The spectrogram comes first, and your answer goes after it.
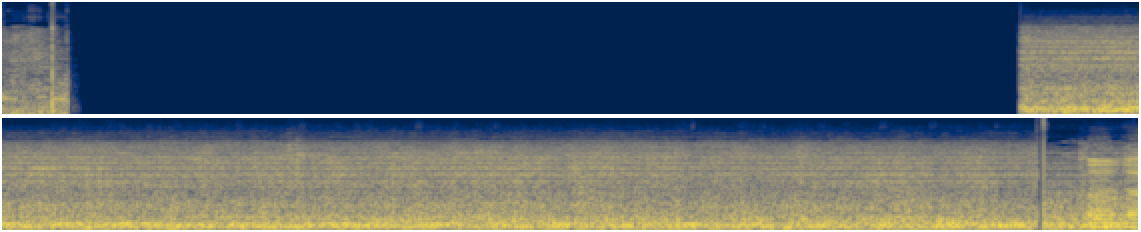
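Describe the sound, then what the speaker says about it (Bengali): A Humsafar Express train pulls into Kharagpur Junction station with a loud, steady rumble that starts abruptly after a brief silence and continues without pause. "আমাদের ট্রেন এই মুহূর্তে খড়গপুর জংশন রেলওয়ে স্টেশনে প্রবেশ করছে।"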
